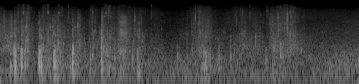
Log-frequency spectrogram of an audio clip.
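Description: Footsteps shuffle on hard ground nearby.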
